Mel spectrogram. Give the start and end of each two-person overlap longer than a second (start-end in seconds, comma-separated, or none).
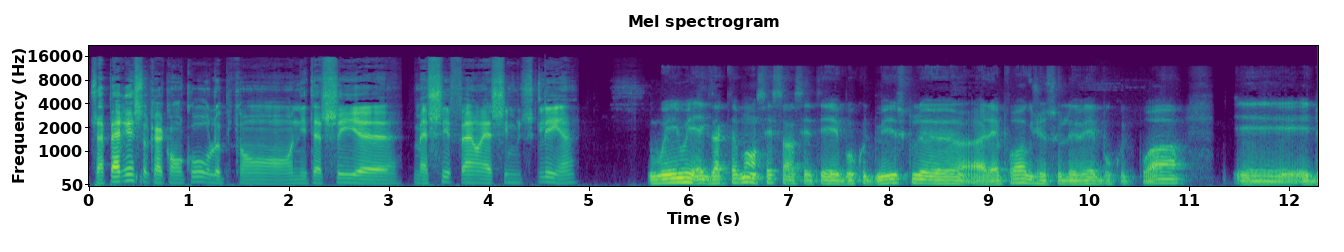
none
